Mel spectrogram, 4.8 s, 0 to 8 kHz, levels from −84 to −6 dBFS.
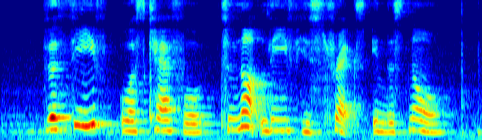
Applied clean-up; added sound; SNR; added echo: none; none; none; none.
